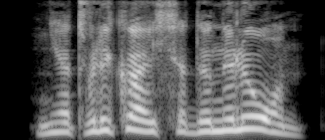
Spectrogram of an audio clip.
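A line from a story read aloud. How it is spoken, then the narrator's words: Said through clenched teeth. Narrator (Russian): процедил Линелир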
